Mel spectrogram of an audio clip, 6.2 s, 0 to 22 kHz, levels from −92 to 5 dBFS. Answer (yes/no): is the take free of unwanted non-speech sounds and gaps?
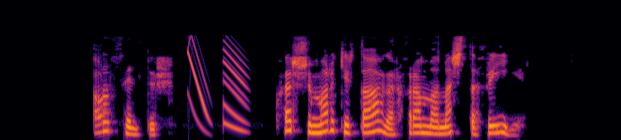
no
